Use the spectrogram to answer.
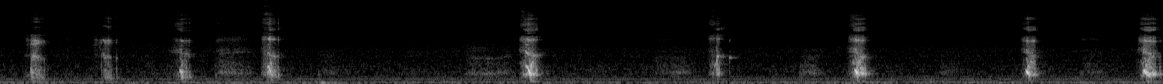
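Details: Loud, stubborn hiccups recurring about every one to one and a half seconds, roughly ten in under twelve seconds, while trying to get rid of them; they went on for a couple more hours afterward.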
